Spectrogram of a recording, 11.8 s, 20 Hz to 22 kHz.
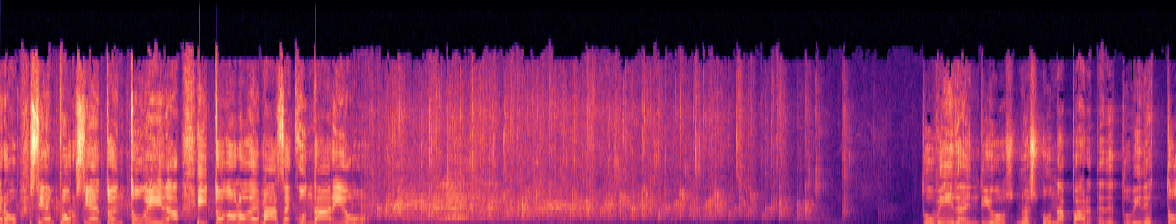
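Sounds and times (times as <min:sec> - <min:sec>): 
audience applauding: 0:00.0 - 0:09.0
people cheering: 0:00.0 - 0:09.0
speech: 0:00.1 - 0:04.0, 0:09.2 - 0:11.7.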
